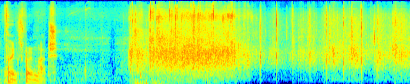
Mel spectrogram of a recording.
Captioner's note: applause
